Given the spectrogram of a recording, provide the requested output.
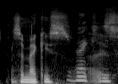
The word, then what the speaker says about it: Zemeckis: Robert Zemeckis.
